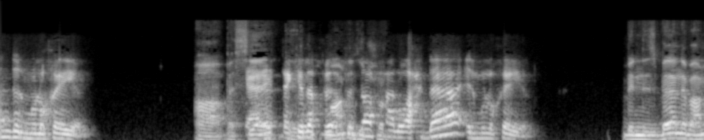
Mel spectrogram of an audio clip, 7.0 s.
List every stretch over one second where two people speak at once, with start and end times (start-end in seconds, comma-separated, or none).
2.5-4.0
